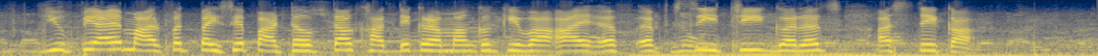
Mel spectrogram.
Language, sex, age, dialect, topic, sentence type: Marathi, female, 18-24, Standard Marathi, banking, question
